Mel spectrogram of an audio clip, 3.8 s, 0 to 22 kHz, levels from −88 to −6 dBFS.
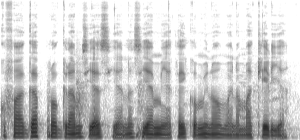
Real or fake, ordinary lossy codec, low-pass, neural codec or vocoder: real; none; none; none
